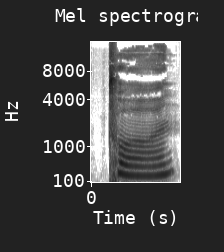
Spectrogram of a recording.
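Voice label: "chun", pinyin, third tone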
